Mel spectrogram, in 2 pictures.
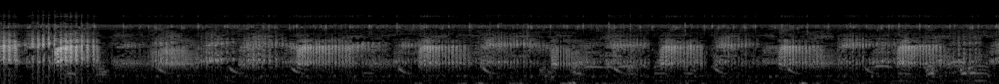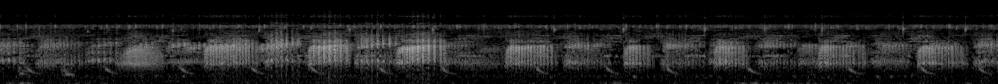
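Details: Nocturnal frogs and tree frogs calling together, loud grating croaks in rapid succession mixed with brief dropping chirps, the chorus swelling at the start and near the middle, steady high hum beneath.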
